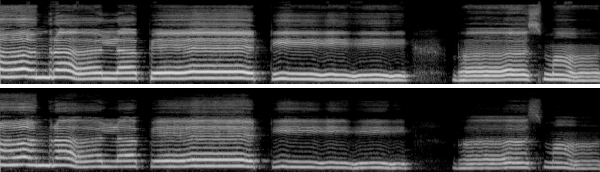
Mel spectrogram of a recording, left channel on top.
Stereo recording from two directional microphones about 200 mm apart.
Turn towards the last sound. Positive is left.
turn(degrees=40)  # may be behind; listen again after turning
